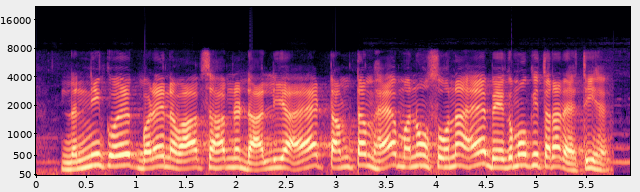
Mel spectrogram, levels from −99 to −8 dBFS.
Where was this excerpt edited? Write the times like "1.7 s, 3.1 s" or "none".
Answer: none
